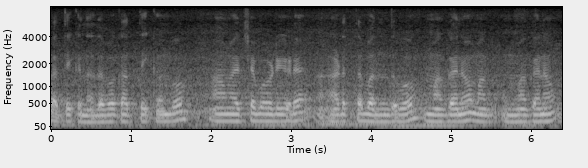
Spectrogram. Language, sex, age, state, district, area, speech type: Malayalam, male, 30-45, Kerala, Kasaragod, rural, spontaneous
